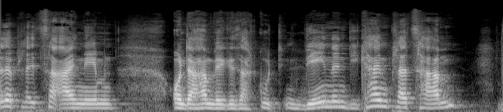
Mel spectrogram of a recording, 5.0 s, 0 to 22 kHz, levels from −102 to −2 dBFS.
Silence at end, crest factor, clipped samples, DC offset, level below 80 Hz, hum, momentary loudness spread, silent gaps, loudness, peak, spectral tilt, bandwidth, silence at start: 0 s; 20 dB; under 0.1%; under 0.1%; -54 dBFS; none; 13 LU; none; -23 LUFS; -2 dBFS; -6 dB/octave; 14 kHz; 0 s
